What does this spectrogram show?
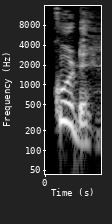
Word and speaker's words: could: डे दिन या रोज, COULD कुड यहाँ L साइलेंट है, कुड सकना, गो जाना,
